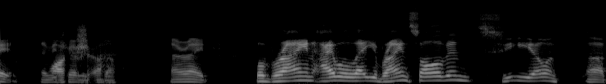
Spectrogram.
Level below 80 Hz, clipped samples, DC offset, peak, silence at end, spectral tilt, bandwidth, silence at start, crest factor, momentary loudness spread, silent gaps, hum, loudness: -82 dBFS; under 0.1%; under 0.1%; -18 dBFS; 0 s; -5 dB/octave; 18 kHz; 0 s; 20 dB; 17 LU; 5.66-5.78 s; none; -37 LUFS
